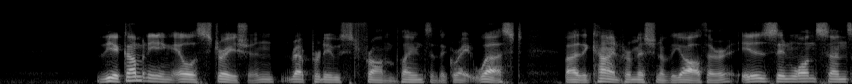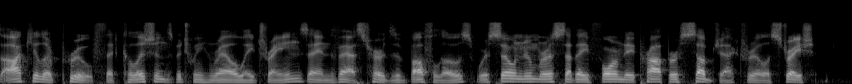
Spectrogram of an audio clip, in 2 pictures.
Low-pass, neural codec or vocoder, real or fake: 7.2 kHz; codec, 16 kHz, 0.8 kbps, ZipCodec; fake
